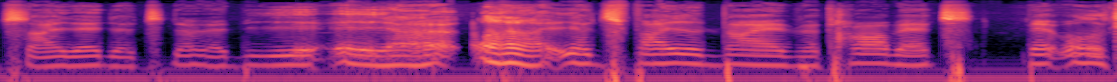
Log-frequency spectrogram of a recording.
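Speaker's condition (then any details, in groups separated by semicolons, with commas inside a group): Non-progressive muscular dystrophy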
